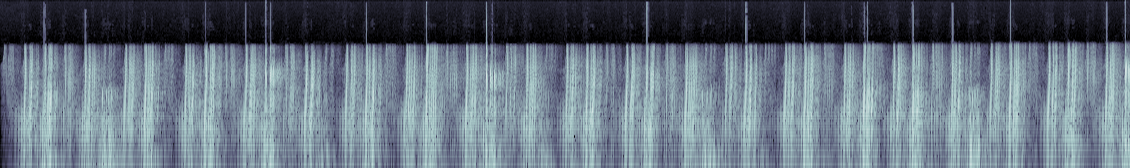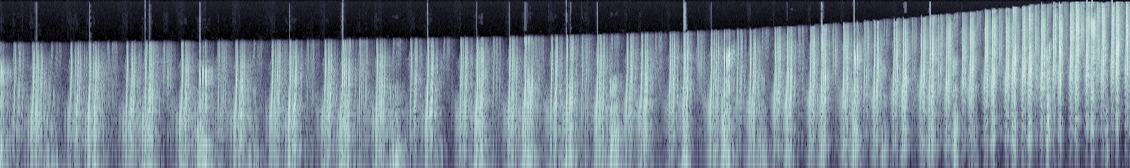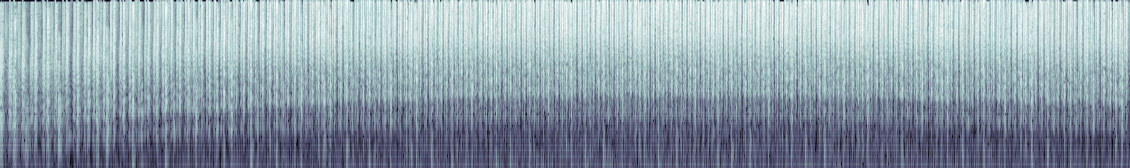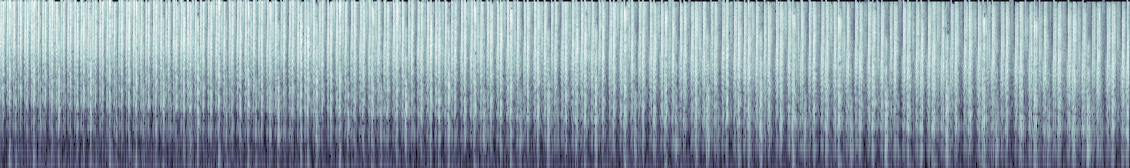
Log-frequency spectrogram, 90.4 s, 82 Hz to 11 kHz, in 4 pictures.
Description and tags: weird beat4
A little weird beat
